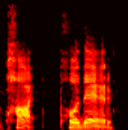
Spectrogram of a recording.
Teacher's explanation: we might be used to saying poder with a lot of air like in pot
